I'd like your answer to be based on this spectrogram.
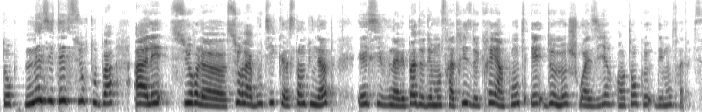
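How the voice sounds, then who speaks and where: High-voiced chatty woman crafting live. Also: normal speed, darkish tone. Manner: chatty, thinks aloud while working. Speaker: card-making demonstrator. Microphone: phone or camera on a stand.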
